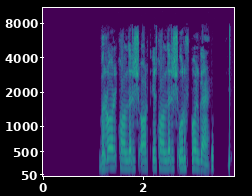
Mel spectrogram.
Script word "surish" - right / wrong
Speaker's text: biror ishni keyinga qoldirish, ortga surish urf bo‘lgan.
wrong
